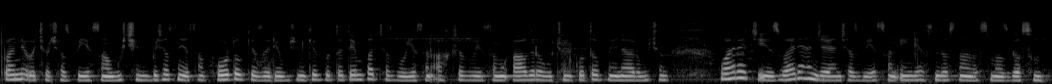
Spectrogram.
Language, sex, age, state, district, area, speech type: Kashmiri, female, 30-45, Jammu and Kashmir, Baramulla, rural, spontaneous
